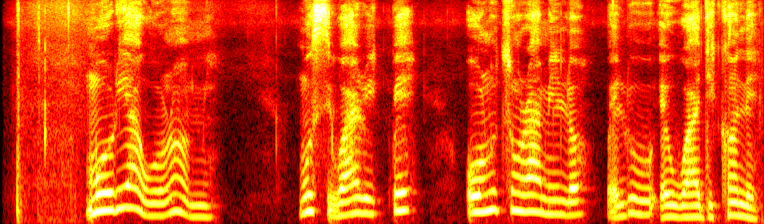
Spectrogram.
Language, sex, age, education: Yoruba, female, 30-45, tertiary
